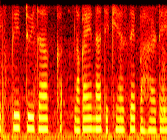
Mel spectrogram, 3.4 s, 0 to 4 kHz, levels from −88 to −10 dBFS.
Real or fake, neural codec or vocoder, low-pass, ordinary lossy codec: real; none; 3.6 kHz; none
